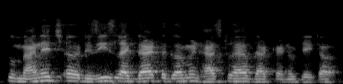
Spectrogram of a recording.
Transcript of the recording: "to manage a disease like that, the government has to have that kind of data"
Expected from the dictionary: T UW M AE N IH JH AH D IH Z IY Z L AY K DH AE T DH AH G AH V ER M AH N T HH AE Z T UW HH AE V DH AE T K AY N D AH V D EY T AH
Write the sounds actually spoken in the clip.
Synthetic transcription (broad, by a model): T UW M AE N IH JH AH D IH Z IY Z L AY K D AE T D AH G AH V ER M AH N T HH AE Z T UW HH AE V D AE T K AY N D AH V D EY T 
